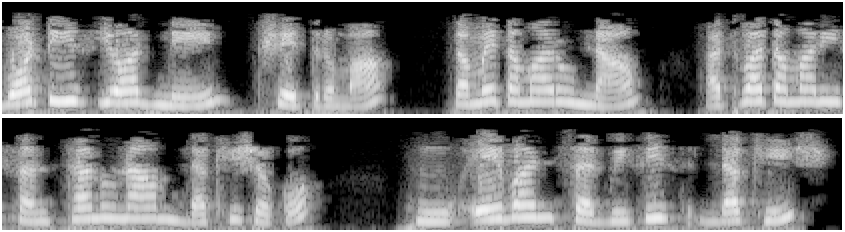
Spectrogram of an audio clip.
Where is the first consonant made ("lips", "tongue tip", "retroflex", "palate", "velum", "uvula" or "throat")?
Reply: lips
